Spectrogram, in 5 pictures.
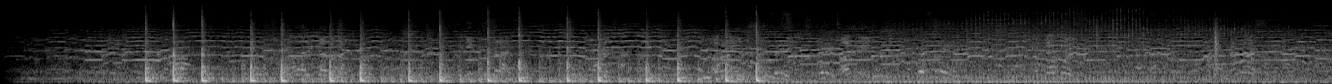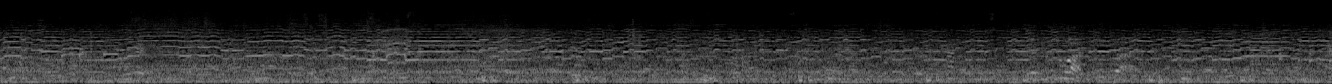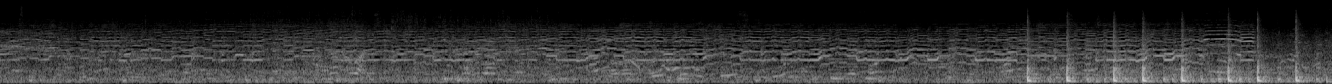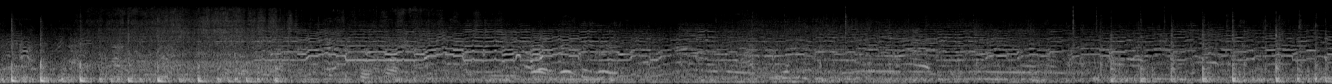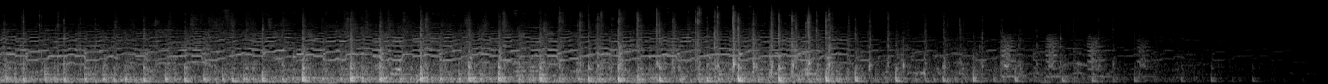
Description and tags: Jamaa el Fna Afternoon Atmosphere 1
Afternoon atmosphere at on the famous place Jamaa el Fna in Marrakech Marokko.
You can hear people talking or making business, snake charmer with flutes and cobra snakes and mopeds drive across the square.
